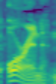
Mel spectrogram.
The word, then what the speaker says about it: Oren: Woody Harrelson got nominated for a Best Supporting Actor Oscar for The Messenger, and it was directed by Oren, not Owen Moverman.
